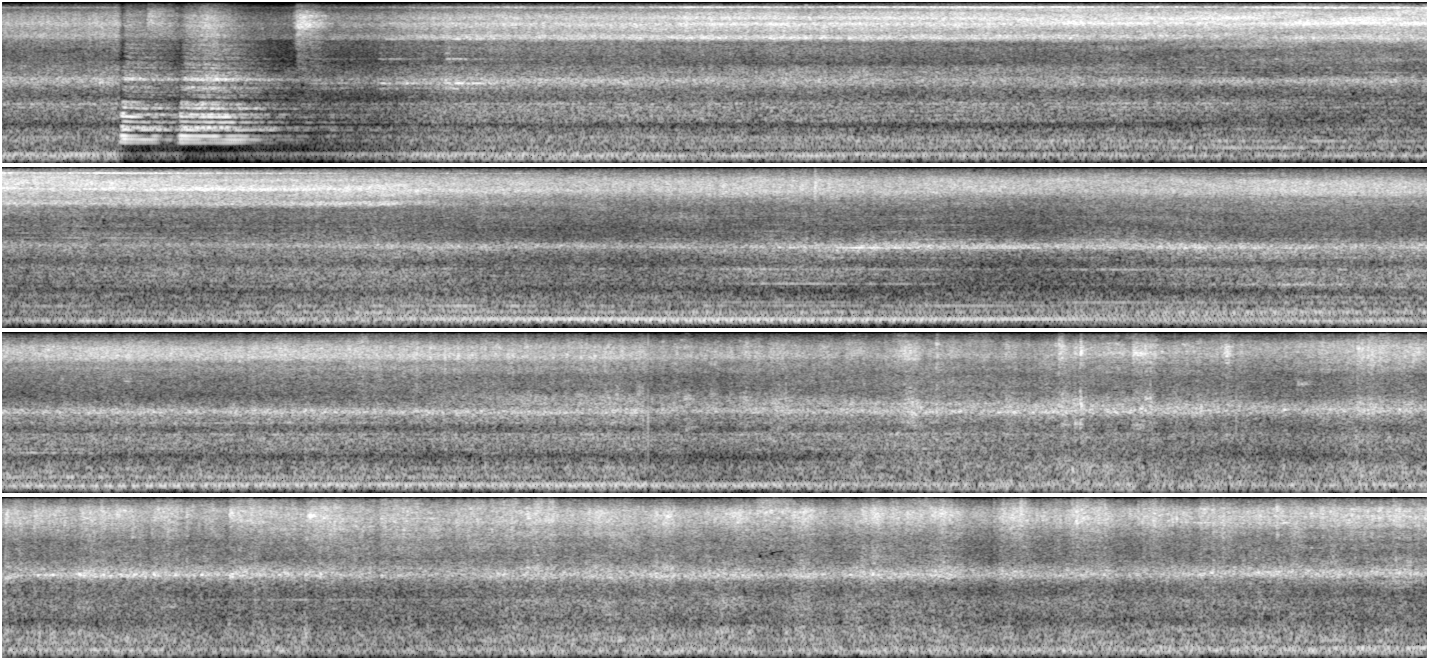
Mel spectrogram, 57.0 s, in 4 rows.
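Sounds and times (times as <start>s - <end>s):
diesel locomotive drone: 0.0s - 57.0s
wheels clacking over rail joints: 34.4s - 57.0s.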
